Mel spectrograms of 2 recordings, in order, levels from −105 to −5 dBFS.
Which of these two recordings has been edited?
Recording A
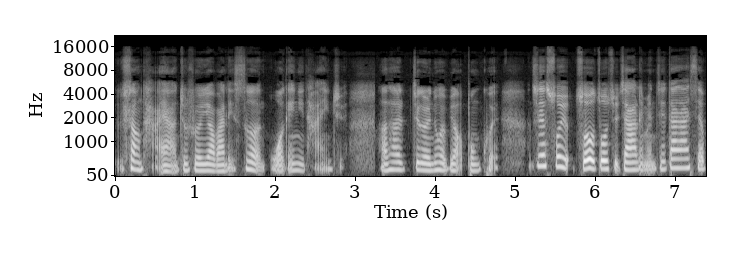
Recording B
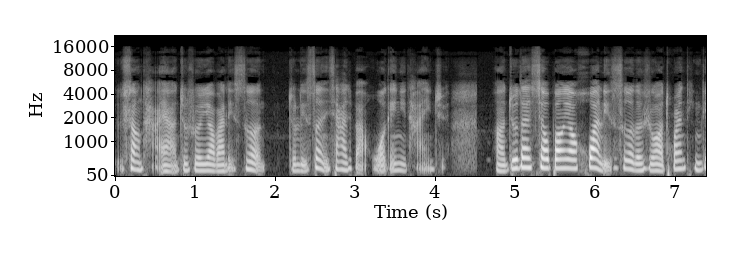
A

